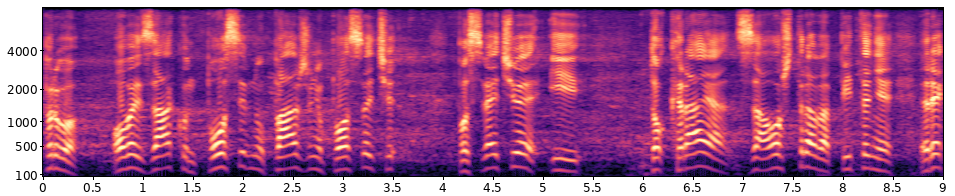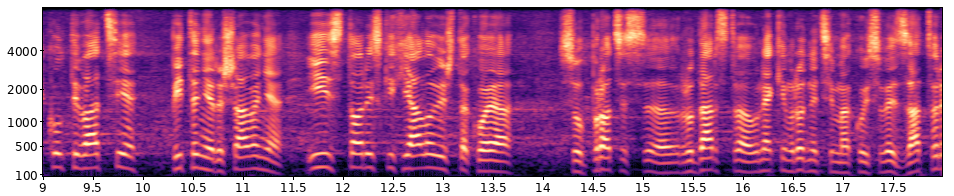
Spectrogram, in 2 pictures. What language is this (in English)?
Serbian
